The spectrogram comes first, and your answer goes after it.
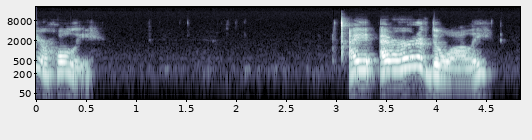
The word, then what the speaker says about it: Holi: on here boom nice diwali and is it holly or holy i i've heard of diwali i think i'm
